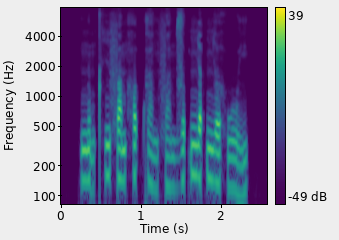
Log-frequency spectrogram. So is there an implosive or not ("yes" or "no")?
no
